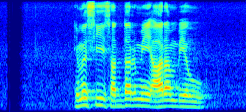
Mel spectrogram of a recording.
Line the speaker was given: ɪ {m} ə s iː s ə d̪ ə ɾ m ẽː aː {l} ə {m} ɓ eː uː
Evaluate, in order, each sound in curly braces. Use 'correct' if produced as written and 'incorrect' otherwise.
correct, incorrect, correct

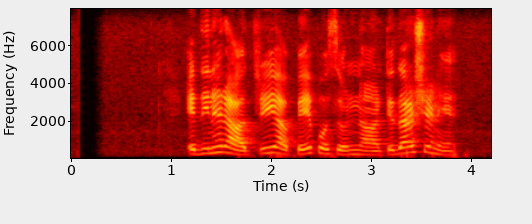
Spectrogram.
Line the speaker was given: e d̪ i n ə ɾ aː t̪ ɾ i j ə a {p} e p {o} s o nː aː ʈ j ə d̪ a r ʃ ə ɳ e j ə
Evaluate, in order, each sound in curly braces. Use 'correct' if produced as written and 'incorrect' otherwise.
correct, correct

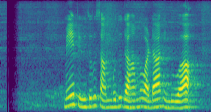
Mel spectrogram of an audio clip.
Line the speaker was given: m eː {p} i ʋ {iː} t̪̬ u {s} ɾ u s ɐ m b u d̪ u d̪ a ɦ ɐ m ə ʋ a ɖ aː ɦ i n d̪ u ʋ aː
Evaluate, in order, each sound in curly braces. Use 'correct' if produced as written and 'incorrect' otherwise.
correct, incorrect, incorrect

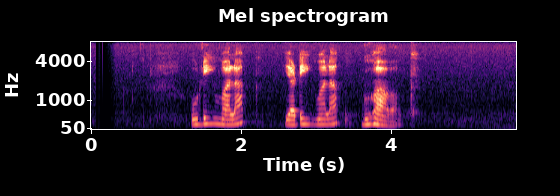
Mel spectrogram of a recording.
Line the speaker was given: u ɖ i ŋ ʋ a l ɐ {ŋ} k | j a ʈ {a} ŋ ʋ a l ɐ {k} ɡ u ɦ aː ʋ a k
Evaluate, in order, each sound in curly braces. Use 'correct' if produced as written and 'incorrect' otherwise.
incorrect, incorrect, correct

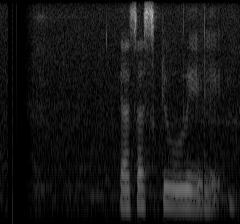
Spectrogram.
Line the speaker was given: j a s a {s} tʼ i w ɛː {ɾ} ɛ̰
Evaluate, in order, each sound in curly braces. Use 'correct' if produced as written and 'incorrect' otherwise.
correct, incorrect

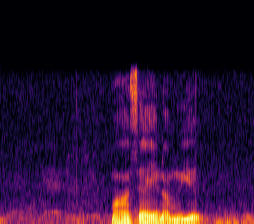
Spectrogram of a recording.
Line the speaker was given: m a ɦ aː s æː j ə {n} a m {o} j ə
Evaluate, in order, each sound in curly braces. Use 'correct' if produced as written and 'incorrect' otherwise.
correct, incorrect

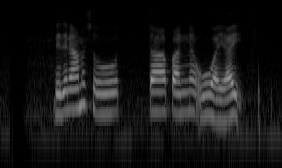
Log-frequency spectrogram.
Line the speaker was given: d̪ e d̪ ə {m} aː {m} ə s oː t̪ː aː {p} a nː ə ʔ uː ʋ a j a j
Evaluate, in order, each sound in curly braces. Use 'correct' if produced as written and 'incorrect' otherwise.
incorrect, correct, correct

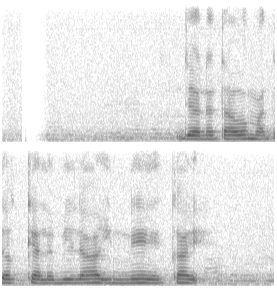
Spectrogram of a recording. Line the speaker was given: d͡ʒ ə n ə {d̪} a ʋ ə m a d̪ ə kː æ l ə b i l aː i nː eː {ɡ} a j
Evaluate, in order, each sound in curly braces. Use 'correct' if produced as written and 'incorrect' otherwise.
incorrect, incorrect

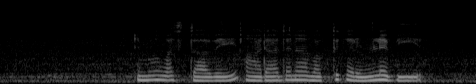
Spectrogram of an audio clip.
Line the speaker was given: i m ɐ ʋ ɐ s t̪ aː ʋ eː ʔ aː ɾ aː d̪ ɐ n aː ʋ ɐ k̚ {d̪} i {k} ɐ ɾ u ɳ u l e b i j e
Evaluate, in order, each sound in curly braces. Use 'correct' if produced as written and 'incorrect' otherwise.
incorrect, correct

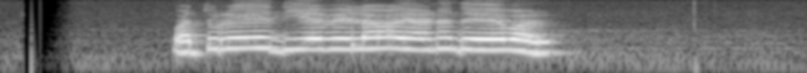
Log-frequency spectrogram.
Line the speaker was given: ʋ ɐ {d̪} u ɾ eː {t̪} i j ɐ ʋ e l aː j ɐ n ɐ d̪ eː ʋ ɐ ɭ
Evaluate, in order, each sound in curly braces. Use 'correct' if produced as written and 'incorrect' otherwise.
incorrect, incorrect

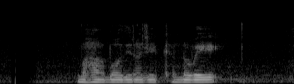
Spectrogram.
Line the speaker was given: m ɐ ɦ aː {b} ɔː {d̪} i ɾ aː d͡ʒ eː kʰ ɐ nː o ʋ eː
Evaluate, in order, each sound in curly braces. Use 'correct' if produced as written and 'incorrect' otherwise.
correct, correct

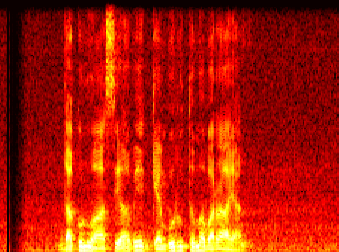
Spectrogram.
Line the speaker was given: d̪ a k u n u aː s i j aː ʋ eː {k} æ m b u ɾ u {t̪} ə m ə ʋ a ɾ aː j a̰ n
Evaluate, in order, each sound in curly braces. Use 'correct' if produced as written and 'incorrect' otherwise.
incorrect, correct

